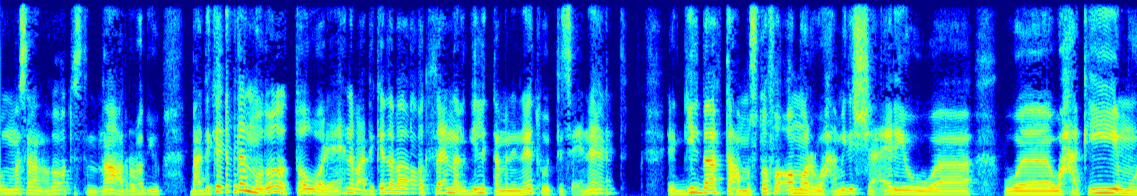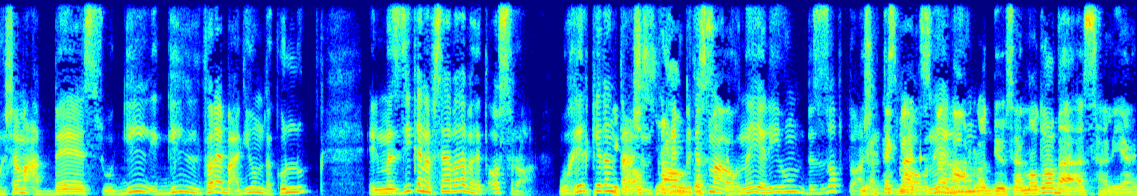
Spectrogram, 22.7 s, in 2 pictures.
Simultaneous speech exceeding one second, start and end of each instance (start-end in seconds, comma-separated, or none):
17.3-18.6, 19.9-21.2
